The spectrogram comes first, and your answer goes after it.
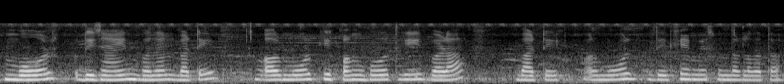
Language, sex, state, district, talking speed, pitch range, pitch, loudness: Bhojpuri, female, Bihar, East Champaran, 140 wpm, 210-235 Hz, 220 Hz, -15 LUFS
